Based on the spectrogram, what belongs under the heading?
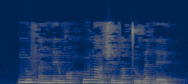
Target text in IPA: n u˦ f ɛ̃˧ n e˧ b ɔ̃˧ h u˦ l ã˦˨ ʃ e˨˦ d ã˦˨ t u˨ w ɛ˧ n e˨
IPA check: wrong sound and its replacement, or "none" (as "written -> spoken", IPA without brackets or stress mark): b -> w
